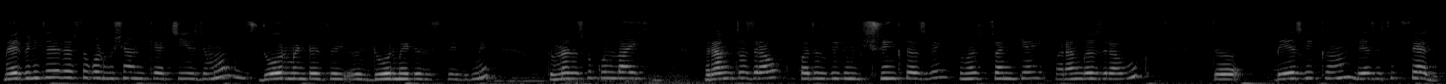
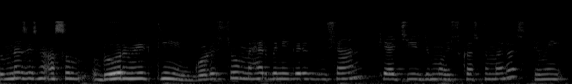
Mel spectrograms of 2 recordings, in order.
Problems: background sounds at intervals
